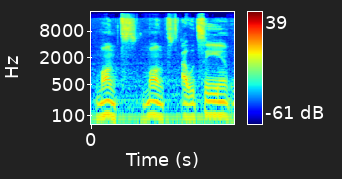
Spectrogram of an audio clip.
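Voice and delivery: ordinary talk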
